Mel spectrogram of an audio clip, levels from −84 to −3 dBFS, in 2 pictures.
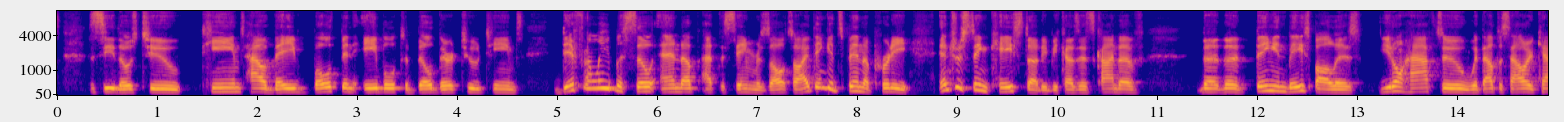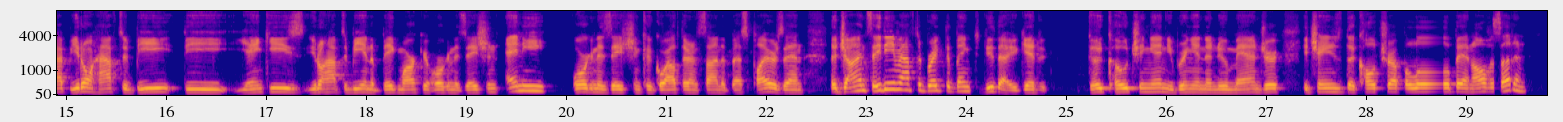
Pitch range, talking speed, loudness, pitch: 130-170 Hz, 235 wpm, -24 LUFS, 145 Hz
